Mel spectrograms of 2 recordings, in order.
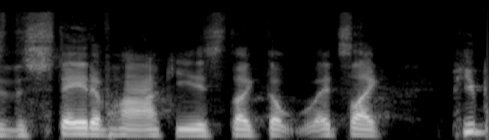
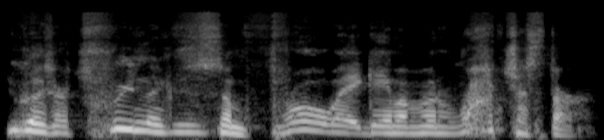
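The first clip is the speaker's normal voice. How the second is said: higher-pitched put-on coach voice; movie coach's scolding; 5 semitones higher than usual. Streamer quoting Miracle coach to players, mock scolding. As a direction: imitate a coach berating his team.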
